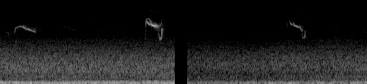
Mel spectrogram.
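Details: Western yellow wagtail in summer on wasteland amid urban housing in Saint Petersburg; three high, thin, down-slurred calls spaced about a second and a half apart, the first soft, over low city rumble with a brief dropout.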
